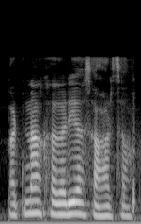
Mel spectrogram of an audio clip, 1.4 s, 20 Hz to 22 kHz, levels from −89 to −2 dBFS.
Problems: none marked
